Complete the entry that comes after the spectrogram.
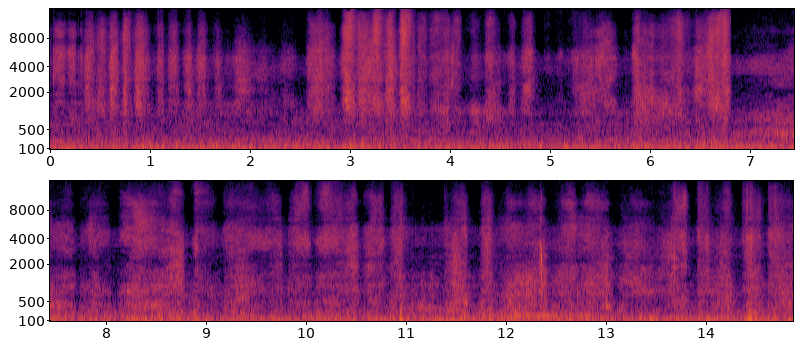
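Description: A cotton pad held in tweezers is rubbed over a hollow red quilted leather Gucci GG Marmont shoulder bag, held in a gloved hand, near the logo and along the side during a color change. The result is a quiet, steady low rubbing and scrubbing with brief bright scratchy streaks.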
